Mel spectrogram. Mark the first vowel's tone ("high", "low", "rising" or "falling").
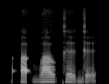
high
